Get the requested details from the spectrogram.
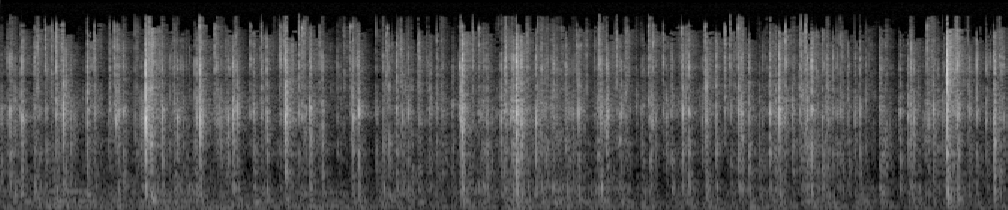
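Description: Fingertips with medium nails type steadily on a black retro typewriter-style mechanical keyboard of plastic and metal with round keycaps, resting on a fluffy blanket. A rapid, continuous stream of bright, crisp clicks and clacks is heard, with almost no low end. Each keystroke stops almost instantly, with a few sharper, louder strikes standing out.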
